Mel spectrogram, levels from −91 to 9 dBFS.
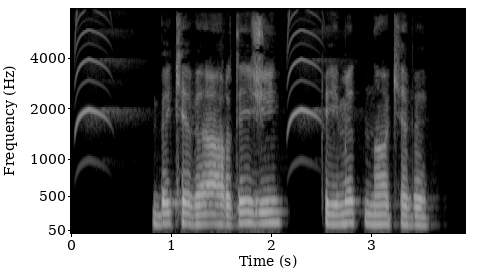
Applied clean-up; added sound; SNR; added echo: none; Animal; 16 dB; none.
